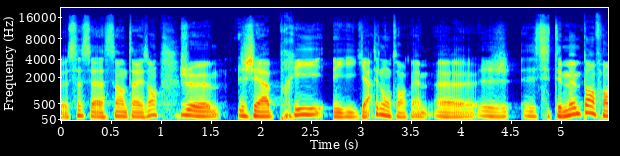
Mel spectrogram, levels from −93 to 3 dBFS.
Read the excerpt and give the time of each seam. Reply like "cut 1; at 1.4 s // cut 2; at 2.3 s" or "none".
cut 1; at 1.2 s // cut 2; at 1.7 s // cut 3; at 2.7 s // cut 4; at 3.1 s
